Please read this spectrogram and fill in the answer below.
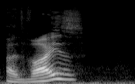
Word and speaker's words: advise: Advise. D. Advice. اجابتي الصحيحه ask for a advice. برافو. خلي بالنا ان advice بالسي ناون وتنطق advice، لكن advise بالاس verb وتنطق advise بالزد. اوكي.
